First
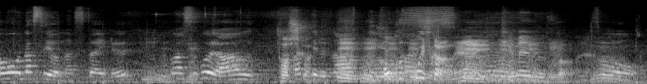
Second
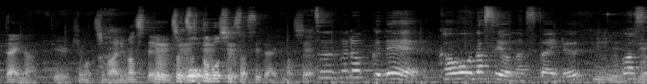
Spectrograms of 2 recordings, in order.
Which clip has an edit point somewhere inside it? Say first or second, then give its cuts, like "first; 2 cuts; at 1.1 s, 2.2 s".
second; 1 cut; at 3.2 s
